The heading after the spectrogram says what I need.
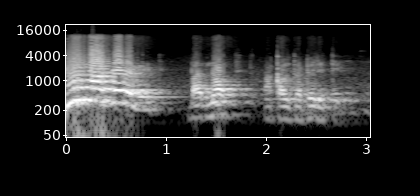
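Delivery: must said with strong emphasis. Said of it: "I have to keep emphasizing".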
